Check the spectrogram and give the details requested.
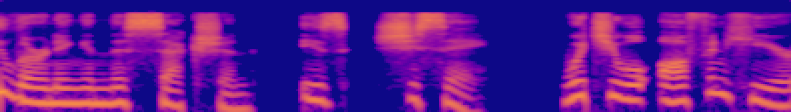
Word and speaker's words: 姿勢: The word we'll be learning in this section is shisei, which you will often hear in settings such as fitness classes, yoga, or discussions about someone's attitude towards work and life. The word sisei, pronounced as shisei, means posture or attitude.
